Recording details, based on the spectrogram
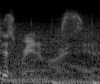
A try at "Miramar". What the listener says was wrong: Miramar. Do the last R, too. Do both R's.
